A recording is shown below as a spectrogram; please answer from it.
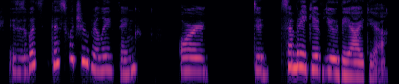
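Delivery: patronizing, superior, condescending talking-down tone. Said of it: "sounded like he was condescending".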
